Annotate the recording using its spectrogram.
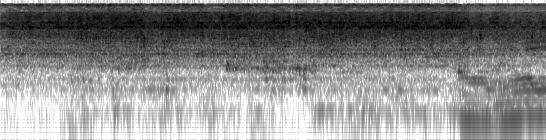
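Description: Kitchen faucet running steadily into the sink, the water stream falling over hands and a sponge as dishes are washed.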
